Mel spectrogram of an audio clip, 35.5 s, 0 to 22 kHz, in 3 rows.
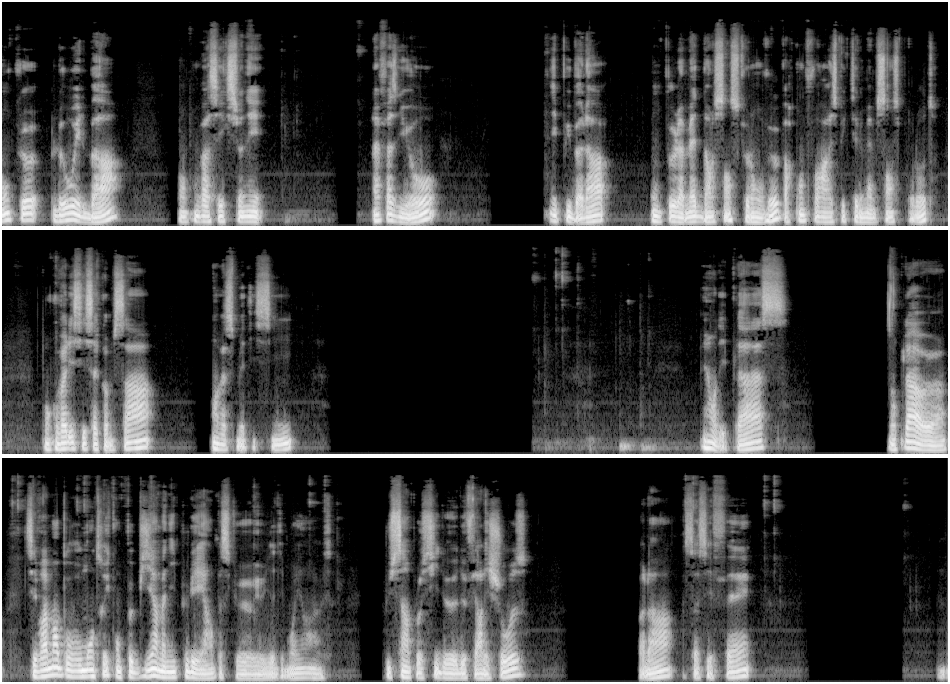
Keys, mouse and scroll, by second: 2.5 scroll up 1, 3.7 Tab, 4.5 right click, 6.9-9.8 middle drag, 9.8-10.1 scroll up 1, 12.6 g, 16.3 click, 18.5 shift+right click, 18.9 shift+right click, 19.7 g, 20.0 x, 23.0 click, 23.9 right click, 24.7 shift+right click, 25.7 g, 27.6 ctrl+click, 31.4 right click, 32.3 right click, 33.3 right click, 34.9 right click.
